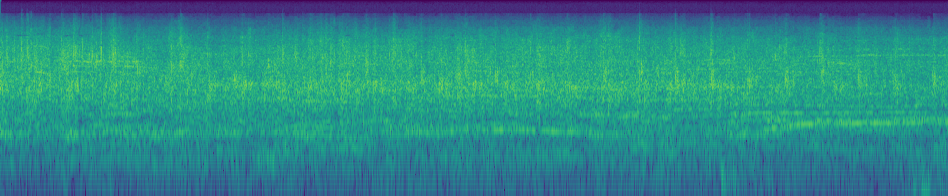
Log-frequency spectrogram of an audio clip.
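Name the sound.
crowd applauding and cheering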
